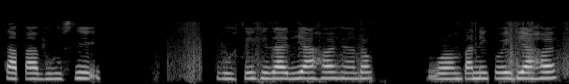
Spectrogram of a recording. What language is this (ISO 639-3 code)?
asm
